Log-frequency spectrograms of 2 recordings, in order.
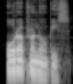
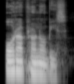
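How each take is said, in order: Both takes have the same delivery.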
